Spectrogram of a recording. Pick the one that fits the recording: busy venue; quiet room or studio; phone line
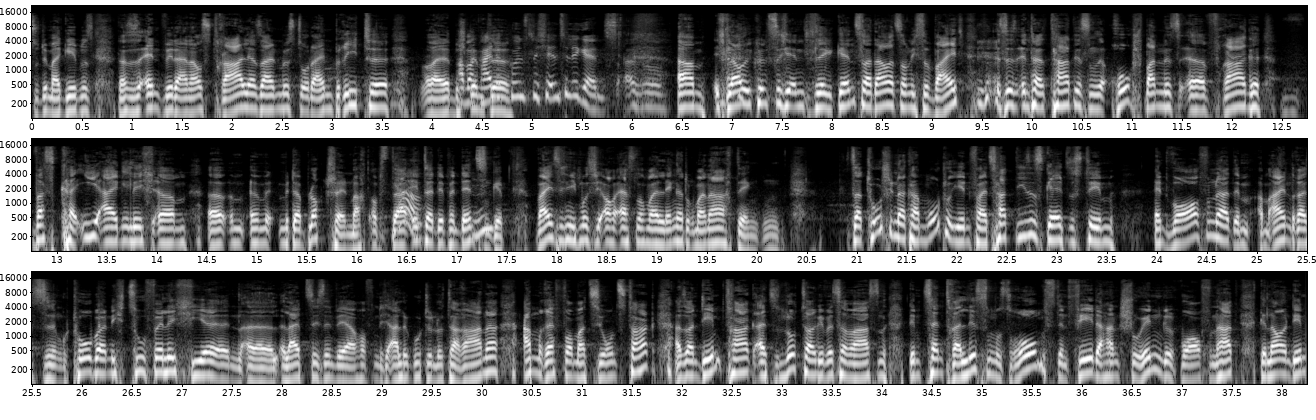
busy venue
